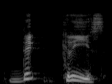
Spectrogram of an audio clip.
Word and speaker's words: decrease: is a noun okay here the last one decrease decrease decrease so the first uh stress syllabus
